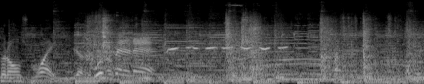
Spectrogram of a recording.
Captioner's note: booger whistling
